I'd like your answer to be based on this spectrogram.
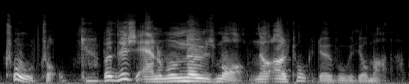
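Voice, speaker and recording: A man's voice: medium pitch, sing-song, brisk, pitched above the performer's own voice, lightly acted. A man voicing a kindly, hesitant toad in a storybook, repeating his words and rambling, on a 1960s story record. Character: Mister Toad, kindly hesitant old male toad adviser. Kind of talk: storybook character reading.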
